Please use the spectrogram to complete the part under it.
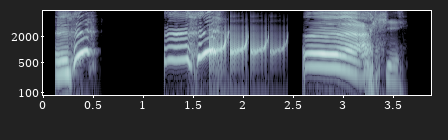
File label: taunt, Geordie; speech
